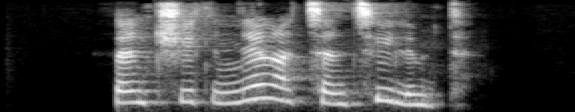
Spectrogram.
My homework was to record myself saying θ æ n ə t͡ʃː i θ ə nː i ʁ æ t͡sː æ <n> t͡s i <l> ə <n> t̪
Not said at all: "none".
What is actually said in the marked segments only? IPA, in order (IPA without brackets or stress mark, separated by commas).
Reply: n, l, m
